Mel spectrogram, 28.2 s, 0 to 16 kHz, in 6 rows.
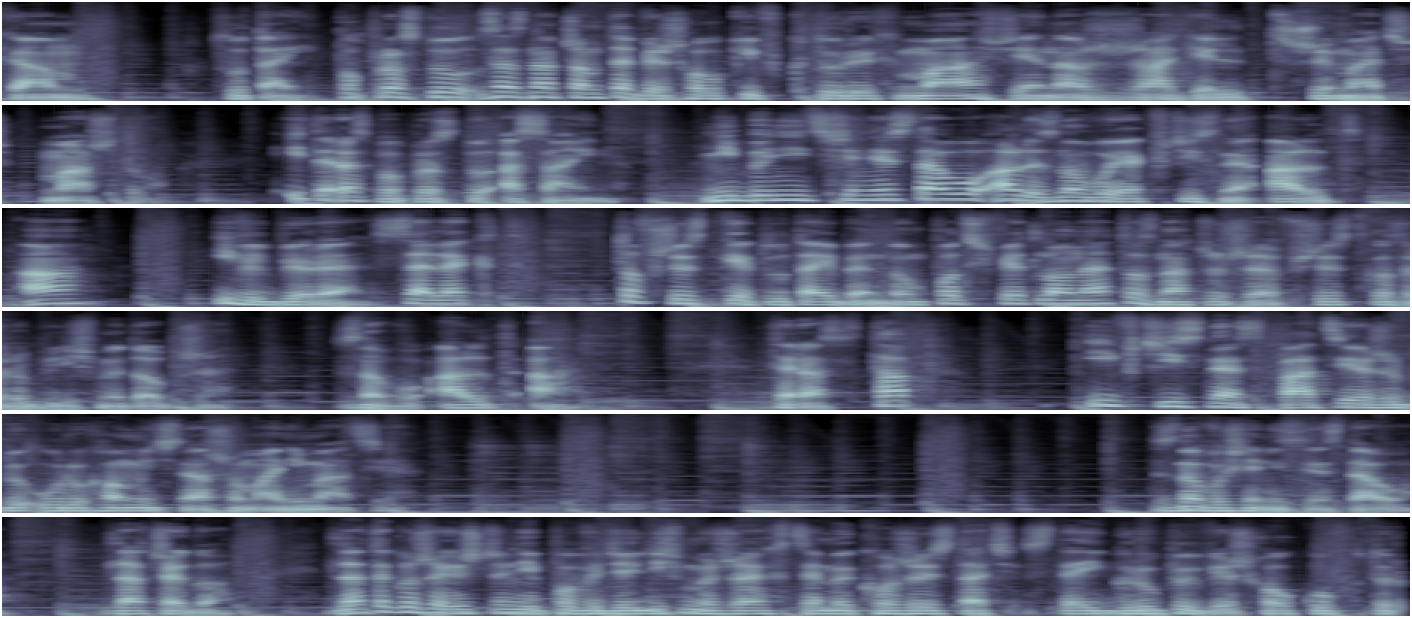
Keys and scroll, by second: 9.6 alt+a, 16.0 alt+a, 17.0 Tab, 20.5 space, 24.2 shift+Left.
